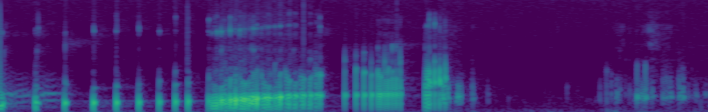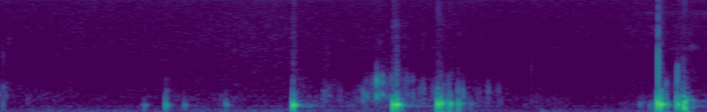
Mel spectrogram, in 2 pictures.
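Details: A rapid string of gurgling pulses, a long rumbling growl, then scattered pops and squelches; loud stomach growling, normal bowel sounds (borborygmi).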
